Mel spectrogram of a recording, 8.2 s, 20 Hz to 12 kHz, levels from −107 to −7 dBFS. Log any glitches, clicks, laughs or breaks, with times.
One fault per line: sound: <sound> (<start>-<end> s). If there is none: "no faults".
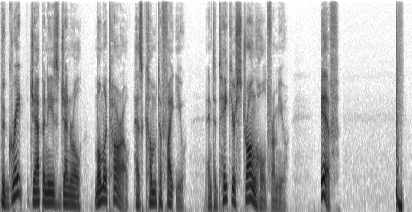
sound: thud (7.9-8.1 s)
